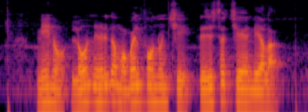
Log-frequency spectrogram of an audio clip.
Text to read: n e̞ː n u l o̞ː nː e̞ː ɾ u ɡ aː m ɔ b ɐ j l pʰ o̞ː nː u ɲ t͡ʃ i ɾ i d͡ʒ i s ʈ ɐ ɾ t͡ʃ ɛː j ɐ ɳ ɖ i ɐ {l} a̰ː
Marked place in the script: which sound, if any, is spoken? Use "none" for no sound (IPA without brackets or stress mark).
l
